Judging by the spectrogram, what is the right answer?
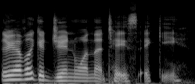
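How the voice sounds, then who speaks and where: A woman's voice: fairly low pitch, a little fast, smooth, dry recording, studio quality. A young adult woman co-hosting a podcast, talking in a candid, chatty way. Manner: candid, chatty, swears casually. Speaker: podcast co-host. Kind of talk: casual chat.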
